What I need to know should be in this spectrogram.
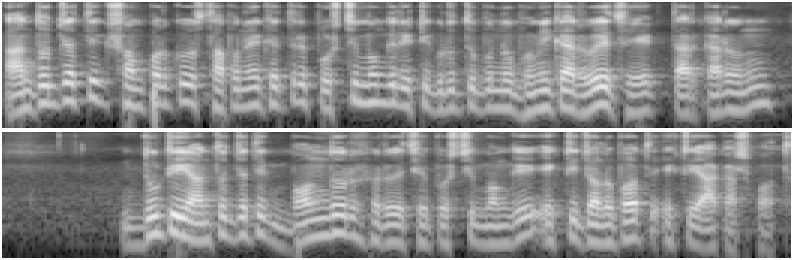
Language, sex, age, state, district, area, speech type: Bengali, male, 45-60, West Bengal, Paschim Bardhaman, urban, spontaneous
